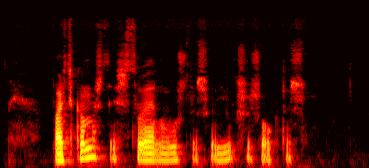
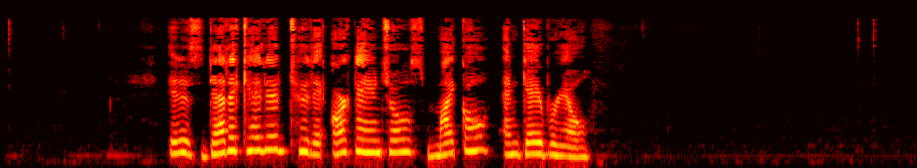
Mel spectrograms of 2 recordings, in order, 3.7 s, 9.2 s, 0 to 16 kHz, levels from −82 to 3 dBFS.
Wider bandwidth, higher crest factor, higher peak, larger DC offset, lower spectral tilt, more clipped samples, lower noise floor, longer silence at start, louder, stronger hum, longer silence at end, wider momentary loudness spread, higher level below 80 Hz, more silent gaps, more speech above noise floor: about the same, 11.5 kHz vs 11.5 kHz; about the same, 24 dB vs 24 dB; about the same, -2 dBFS vs -2 dBFS; neither; first, -8 dB/octave vs -3 dB/octave; neither; second, -67 dBFS vs -71 dBFS; second, 0.55 s vs 1.7 s; about the same, -24 LUFS vs -23 LUFS; neither; second, 0.65 s vs 3.3 s; first, 14 LU vs 7 LU; first, -54 dBFS vs -68 dBFS; neither; about the same, 44 dB vs 47 dB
